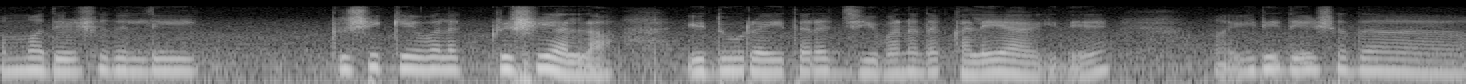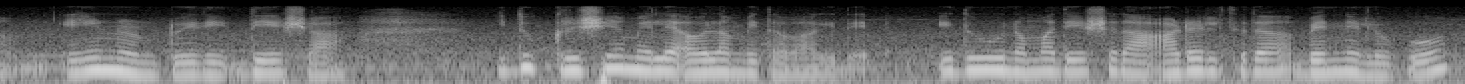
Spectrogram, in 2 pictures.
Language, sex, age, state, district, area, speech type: Kannada, female, 18-30, Karnataka, Shimoga, rural, spontaneous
